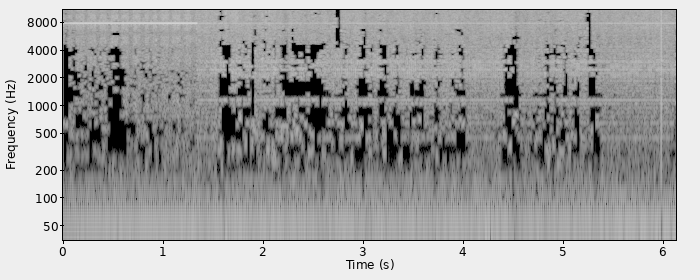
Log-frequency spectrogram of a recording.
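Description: Steady electrical mains hum with a constant background hiss, and a faint high whine that stops a little over a second in.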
